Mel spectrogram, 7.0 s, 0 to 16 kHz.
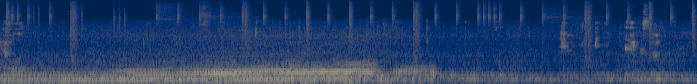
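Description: A BMW M240i accelerates on a wet road, its engine note climbing steadily under a heavy rumble before easing off into a lower cruising drone, heard from inside the car.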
